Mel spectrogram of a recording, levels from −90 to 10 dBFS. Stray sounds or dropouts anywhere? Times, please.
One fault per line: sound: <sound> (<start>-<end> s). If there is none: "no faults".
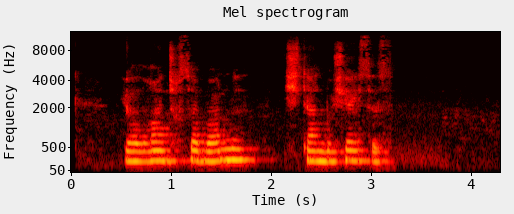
no faults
